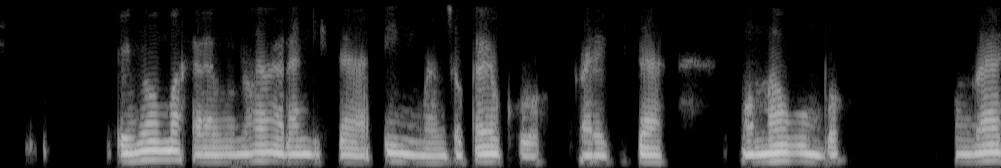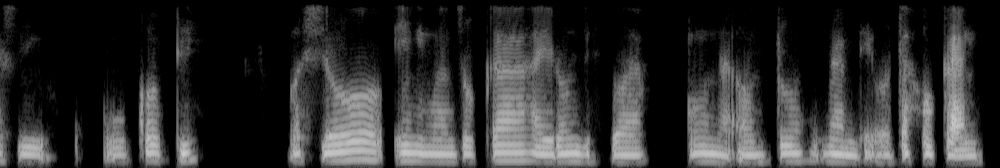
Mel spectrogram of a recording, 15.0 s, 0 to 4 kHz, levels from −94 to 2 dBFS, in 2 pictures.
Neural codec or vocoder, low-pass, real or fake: codec, 44.1 kHz, 2.6 kbps, SNAC; 3.6 kHz; fake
